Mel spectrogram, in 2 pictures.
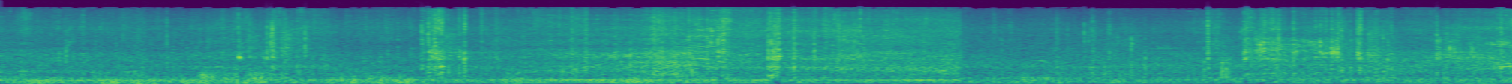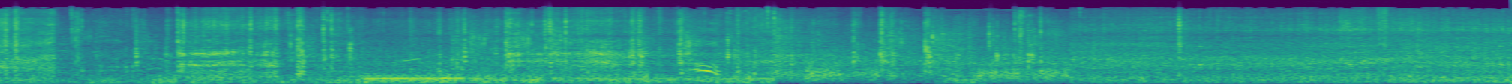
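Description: Skateboard wheels rolling over smooth concrete with a steady low hum, broken several times by sharp clacks of the board hitting the ground.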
